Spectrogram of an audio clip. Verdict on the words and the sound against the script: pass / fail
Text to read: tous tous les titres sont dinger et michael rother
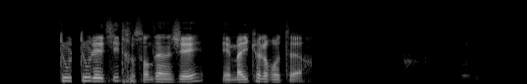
pass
